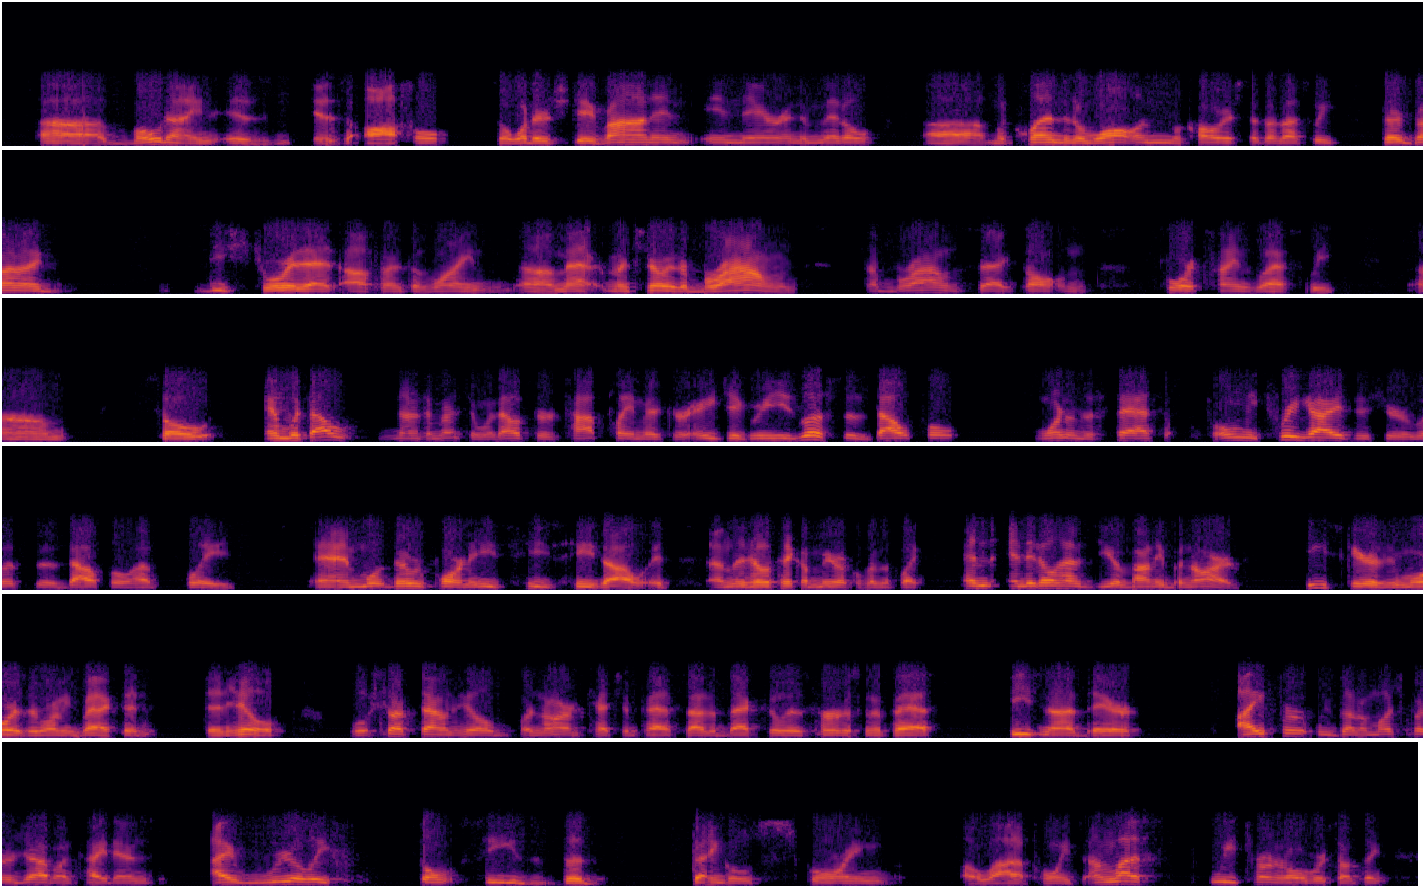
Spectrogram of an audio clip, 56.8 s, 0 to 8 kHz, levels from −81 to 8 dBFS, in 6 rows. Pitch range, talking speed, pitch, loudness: 105-125 Hz, 170 wpm, 115 Hz, -27 LUFS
